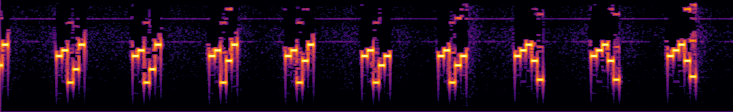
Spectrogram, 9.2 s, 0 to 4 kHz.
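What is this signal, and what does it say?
Five-tone selective call (ZVEI), heard as quick runs of five tones, tones of about 70 ms. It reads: 89150 89150 89170 89170 89168 89168 89072 89072 89073
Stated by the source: Five-tone ZVEI selective call received on SDR.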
